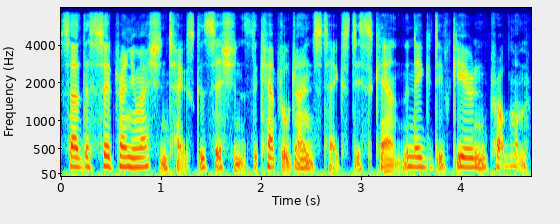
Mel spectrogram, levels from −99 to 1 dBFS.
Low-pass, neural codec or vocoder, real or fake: 7.2 kHz; autoencoder, 22.05 kHz, a latent of 192 numbers a frame, VITS, trained on many speakers; fake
